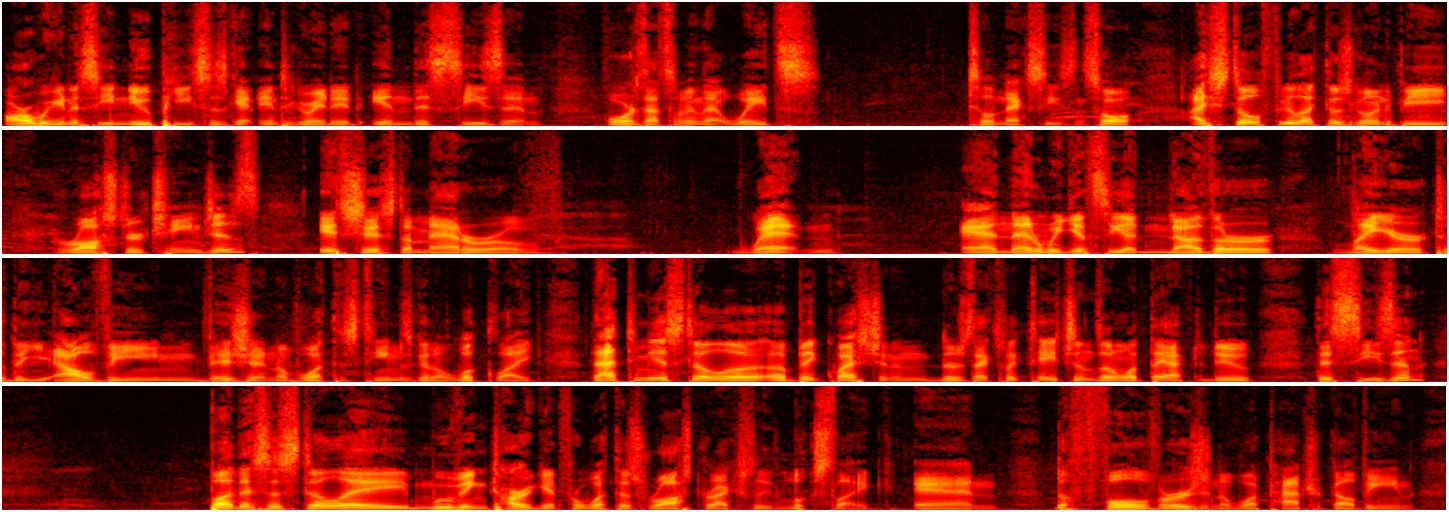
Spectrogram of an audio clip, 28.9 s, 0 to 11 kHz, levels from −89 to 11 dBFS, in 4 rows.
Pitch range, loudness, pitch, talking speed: 105-130 Hz, -26 LUFS, 115 Hz, 210 wpm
